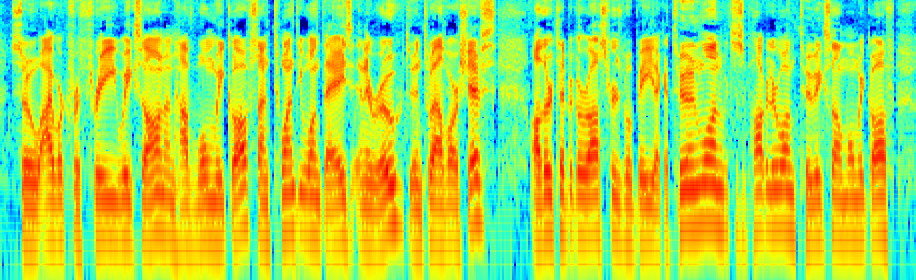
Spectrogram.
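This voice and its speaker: A speaker with a Northern Irish accent talks at a very fast pace. The intonation stays fairly even. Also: man, fairly high pitch for a man. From Ireland. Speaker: mining worker and content creator. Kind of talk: casual vlog explanation. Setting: outdoors on a beach. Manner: casual, repetitive with false starts.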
